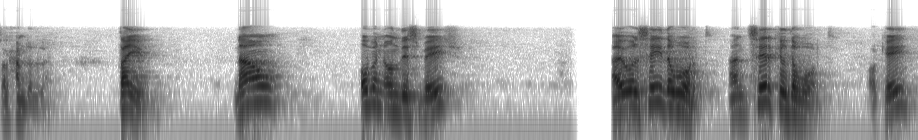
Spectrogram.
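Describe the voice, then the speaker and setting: A man teaching an Arabic class online, switching between Arabic and English and repeating each word slowly for his students to say after him. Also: fairly high pitch, bright, forceful tone, dull audio.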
